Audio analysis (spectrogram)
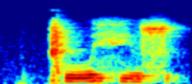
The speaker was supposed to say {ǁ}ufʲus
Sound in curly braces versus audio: correct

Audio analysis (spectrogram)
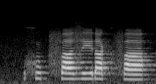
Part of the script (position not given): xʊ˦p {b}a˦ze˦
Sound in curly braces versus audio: incorrect: f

